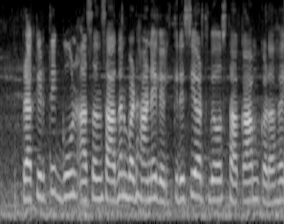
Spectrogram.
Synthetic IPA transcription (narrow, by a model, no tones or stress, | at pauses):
pɾaːkɾɪt̪ɪk̚ɡuːnasə̃nsaːd̪ʱənbəɽ̤ʱaːneleːlkɾɪʃiəɾt̪ʰʋjəʋəst̪ʰakaːmkəɽəɦɛ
